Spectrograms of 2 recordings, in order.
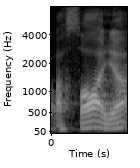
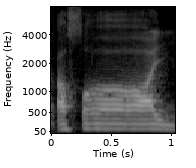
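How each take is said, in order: First: Asaya in three light syllables, ending on ya; asaya, crisp ya ending; easy right form. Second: Asai dragged out, ending on a drawn-out ai; Asai, overlong ending; awkward wrong form. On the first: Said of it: "I can easily, like, pronounce that". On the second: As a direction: show Asai as clumsy and too long. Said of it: "Like, it's too long". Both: Shown as a demonstration.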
